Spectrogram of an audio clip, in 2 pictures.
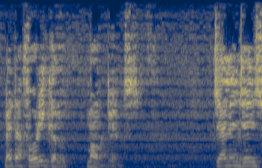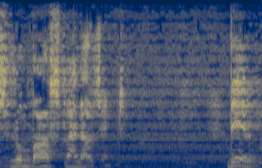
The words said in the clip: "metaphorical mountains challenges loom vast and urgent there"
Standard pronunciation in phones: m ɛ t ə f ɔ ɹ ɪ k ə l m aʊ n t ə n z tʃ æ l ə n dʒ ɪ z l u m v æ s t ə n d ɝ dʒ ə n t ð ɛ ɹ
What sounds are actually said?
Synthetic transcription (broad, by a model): m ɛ t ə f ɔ ɹ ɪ k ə l m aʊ n t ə n s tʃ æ l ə n dʒ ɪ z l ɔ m b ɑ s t ə n d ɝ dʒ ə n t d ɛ ɹ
